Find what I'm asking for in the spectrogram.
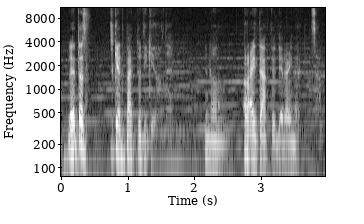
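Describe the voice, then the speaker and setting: A man's voice: medium pitch, lively intonation, brisk, a bit bright, soft background music, natural voice. A man voicing a proud, protective talking cat mage with stiff, formal speech in a fantasy game roleplay. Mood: solemn. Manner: stilted formal speech, avoids contractions. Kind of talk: improvised Minecraft fantasy roleplay.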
